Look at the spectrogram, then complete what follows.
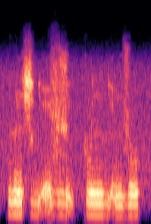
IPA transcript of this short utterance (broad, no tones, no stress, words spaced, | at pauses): lĩʃʎḛzɮḭ kuɲʎḛnzu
